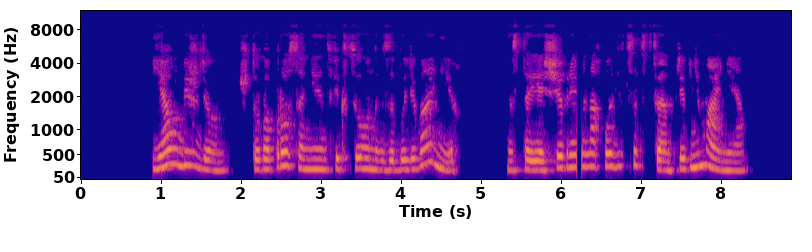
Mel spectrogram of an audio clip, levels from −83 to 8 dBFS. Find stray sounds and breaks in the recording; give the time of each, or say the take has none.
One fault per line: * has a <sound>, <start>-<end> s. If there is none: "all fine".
* has a dropout, 6.2-6.3 s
